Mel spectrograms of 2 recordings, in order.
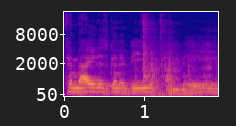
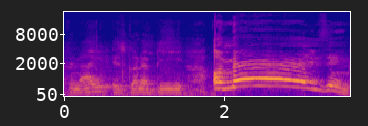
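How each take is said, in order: First: It is said naturally, words not stretched. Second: It is exaggerated, with words stretched out.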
